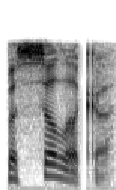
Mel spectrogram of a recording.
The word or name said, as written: basilica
